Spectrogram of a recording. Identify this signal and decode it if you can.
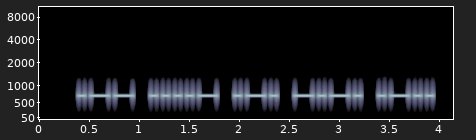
Morse code, heard as a keyed tone, about 20 wpm, 700 Hz. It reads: W4RCL
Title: Speed Racing - USA 1x3 Call Signs 17wpm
